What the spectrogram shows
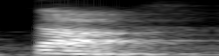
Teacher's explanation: अब ये टा जब बोलोगे तो एकदम मूर्धा में जाके टा बोलो, टा, तो उस पे जाके मूर्धा में लड़ रही ऊपर, इसका नाम कह दिया गया टा।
